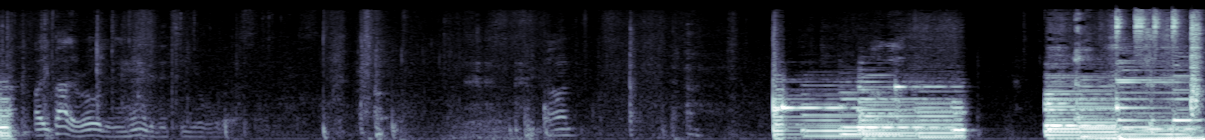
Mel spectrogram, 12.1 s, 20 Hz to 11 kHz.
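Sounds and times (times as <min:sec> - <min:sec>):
music track: 0:07.7 - 0:09.8, 0:10.4 - 0:12.0
piano-led music: 0:07.7 - 0:09.8, 0:10.4 - 0:12.0.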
